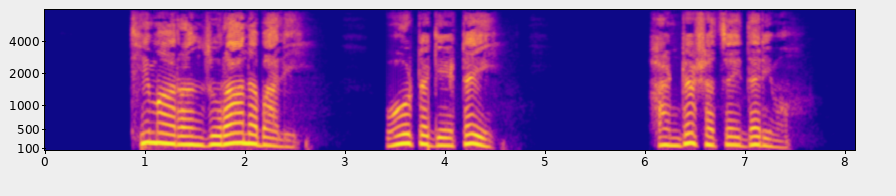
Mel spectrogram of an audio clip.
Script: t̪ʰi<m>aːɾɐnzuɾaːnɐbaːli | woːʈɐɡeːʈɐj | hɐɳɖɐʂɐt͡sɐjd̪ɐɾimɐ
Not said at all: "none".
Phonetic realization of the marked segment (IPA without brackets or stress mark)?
m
